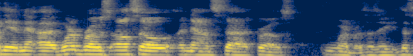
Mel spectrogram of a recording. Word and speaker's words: Warner Bros.: Also announced Warner Bros. That's how you pronounce it.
